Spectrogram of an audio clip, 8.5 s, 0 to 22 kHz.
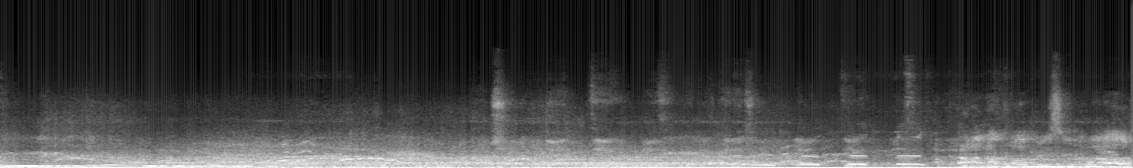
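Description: Riders shouting and screaming on a spinning Mondial Shake R5 fairground ride, over the ride's steady low rumble. The cries swell near the end.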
